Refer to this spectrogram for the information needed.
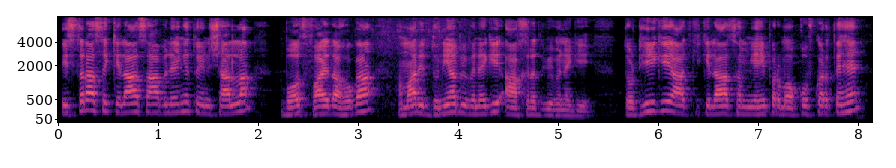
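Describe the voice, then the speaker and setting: Male recitation teacher, high voice, patient explainer, drills sounds, slow drawn-out chanting of verses. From India. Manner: repeats sounds as drills to correct mistakes. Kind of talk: online Quran recitation lesson.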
